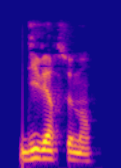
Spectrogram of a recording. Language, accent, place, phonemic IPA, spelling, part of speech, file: French, France, Lyon, /di.vɛʁ.sə.mɑ̃/, diversement, adverb, LL-Q150 (fra)-diversement.wav
- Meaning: diversely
